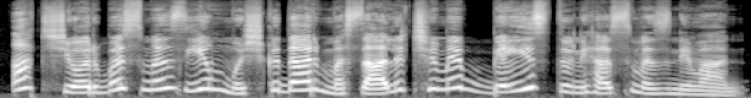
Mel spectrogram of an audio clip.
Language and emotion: Kashmiri, happy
